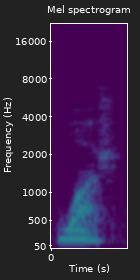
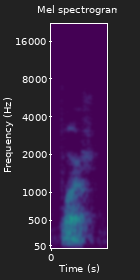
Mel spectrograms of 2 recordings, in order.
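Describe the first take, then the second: First: It is said without an r sound. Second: It is said with an r sound. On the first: This is the standard form used by outsiders. "or even say the word wash" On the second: This is the home dialect form. "It was wash"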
